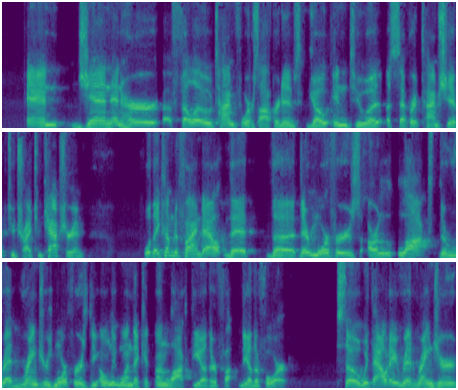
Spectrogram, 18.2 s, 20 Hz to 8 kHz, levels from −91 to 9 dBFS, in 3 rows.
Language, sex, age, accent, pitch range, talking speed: English, male, 30-49, American, 115-145 Hz, 180 wpm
